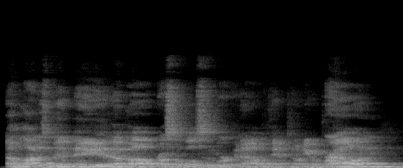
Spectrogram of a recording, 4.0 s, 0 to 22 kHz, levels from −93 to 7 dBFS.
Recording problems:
off-mic speech; far
room echo; noticeable; dies away in 1 s

